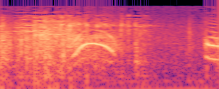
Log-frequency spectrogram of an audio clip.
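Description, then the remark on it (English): A loud crash of a cake being dropped and shattering, with a burst of bright breaking debris and a ringing, glassy tone sweeping up and down, then a quieter pause before another sharp clatter. “Oops, I think I'm going to drop it.”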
